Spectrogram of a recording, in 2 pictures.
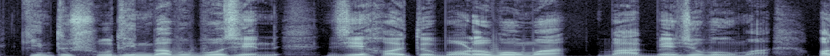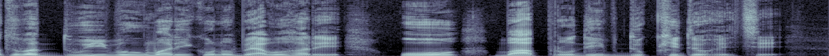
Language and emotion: Bengali, neutral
